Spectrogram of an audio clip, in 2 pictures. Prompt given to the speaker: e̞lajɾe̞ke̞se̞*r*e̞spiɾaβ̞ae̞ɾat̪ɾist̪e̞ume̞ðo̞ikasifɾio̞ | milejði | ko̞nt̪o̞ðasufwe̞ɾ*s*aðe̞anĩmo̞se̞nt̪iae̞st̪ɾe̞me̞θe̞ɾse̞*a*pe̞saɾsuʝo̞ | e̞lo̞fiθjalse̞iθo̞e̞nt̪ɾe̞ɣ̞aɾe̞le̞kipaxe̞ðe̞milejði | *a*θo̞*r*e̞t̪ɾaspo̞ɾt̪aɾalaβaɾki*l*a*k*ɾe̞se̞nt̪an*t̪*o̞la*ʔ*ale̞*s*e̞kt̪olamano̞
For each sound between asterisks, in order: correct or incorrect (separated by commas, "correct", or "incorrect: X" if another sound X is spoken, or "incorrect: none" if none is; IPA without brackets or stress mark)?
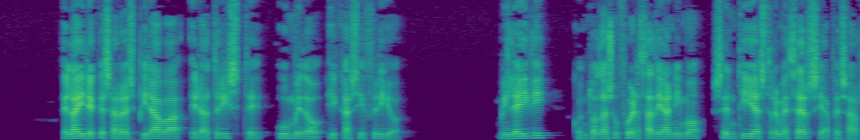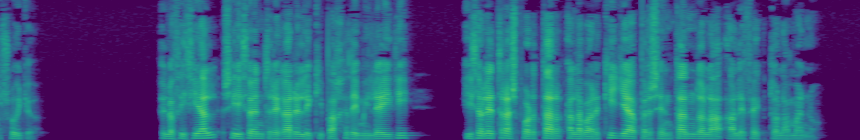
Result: correct, incorrect: θ, correct, incorrect: i, incorrect: l, incorrect: ʎ, incorrect: p, incorrect: d̪, correct, incorrect: f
